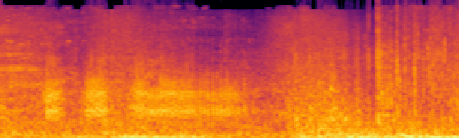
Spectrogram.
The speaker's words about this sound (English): then breaks off the large stick. The boy charges to the house and smashes a window.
